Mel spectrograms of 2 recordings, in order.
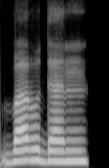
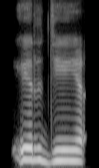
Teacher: جیسا بردن میں رو کو پر پڑھیں گے، ارجی میں رو ساکنہ کو باریک پڑھیں گے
